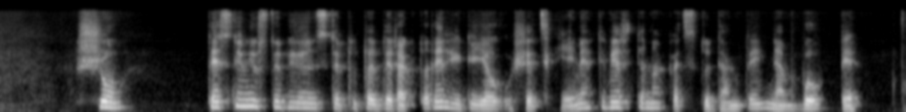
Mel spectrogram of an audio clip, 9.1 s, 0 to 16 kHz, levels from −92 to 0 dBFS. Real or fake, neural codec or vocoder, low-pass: fake; codec, 24 kHz, 1 kbps, SNAC; 10.8 kHz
